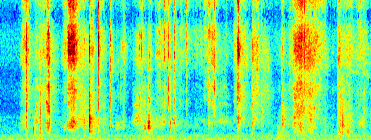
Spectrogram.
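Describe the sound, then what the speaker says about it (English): Scissors snipping a notch into folded paper book signatures, a handful of short crisp cuts with small rustles of paper in between, close and fairly quiet. "I also like to cut a notch out of the top so that I just very quickly know what is head"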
